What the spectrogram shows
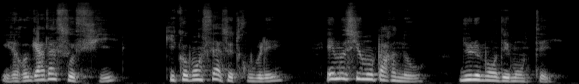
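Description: Low, husky woman narrating. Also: expressive, normal speed, dark tone. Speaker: audiobook narrator. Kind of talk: scripted narration of a detective novel.

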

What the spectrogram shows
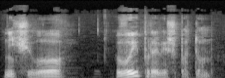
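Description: A man's voice: deep voice, wildly swooping pitch, measured pace, creaky, dark tone, breathy edge, no room sound, full character voice. A man voicing a stern young man who speaks curtly and mockingly.

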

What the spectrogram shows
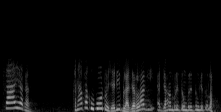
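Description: A man's voice: extremely high pitch, big pitch swings, fast talker. A middle-aged male pastor giving a casual, joking sermon with lots of rhetorical questions. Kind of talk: conversational sermon with Q&A. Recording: tinny lo-fi recording.

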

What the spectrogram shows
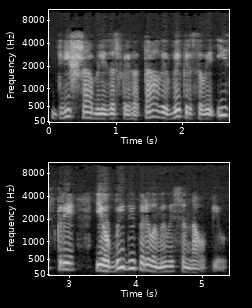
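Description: A male narrator reads a battle-filled historical tale with dramatic pacing, his voice sitting slightly high for a man. The recording is dull and lo-fi, very dry, with no room sound. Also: expressive, moderate pace, no room sound. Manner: dramatic storytelling. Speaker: audiobook narrator. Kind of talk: scripted narration.

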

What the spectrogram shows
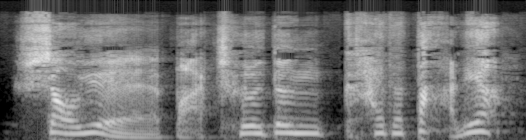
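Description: A man narrating a story for a storytelling broadcast in a slow, expressive way. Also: high-pitched, husky.

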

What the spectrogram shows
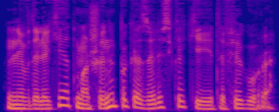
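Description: A man's voice: lowish voice, expressive, quick pace, a little mellow, dry recording. Man narrating a story, dry close sound. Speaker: audiobook narrator. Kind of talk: scripted narration.

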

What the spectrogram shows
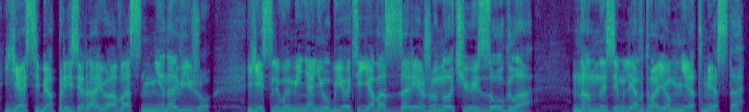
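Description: A man's voice: on the high side, very animated, fairly quick, a bit bright, no echo, clean studio sound. A man voicing a proud, desperate young male officer in an audiobook, tense and defiant.

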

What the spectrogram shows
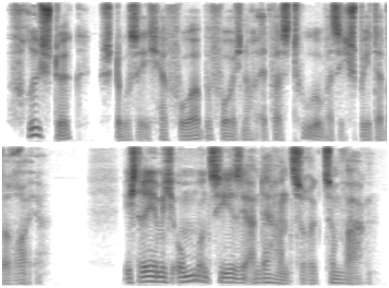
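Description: Very deep, gravelly male narrator. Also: normal speed, dry recording, lo-fi sound. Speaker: audiobook narrator. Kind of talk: first-person novel narration.

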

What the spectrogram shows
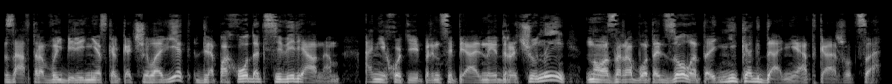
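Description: A man's voice: on the low side, lively intonation, moderate pace, hardly any pauses, sharp tone, no room sound, studio quality. A man voicing a playful, sly male ghoul mentor who teases his pupil, in an audiobook. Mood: practical. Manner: teasing, amused. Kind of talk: audiobook character voice.

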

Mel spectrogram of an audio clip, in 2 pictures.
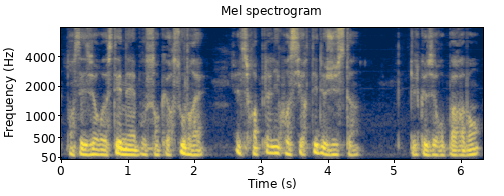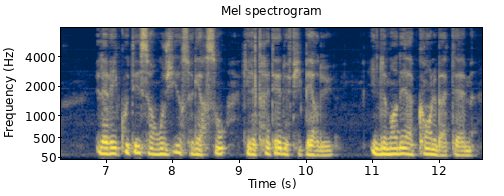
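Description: A man narrates a classic novel as an audiobook. His reading is measured and expressive. His voice sounds mellow and warm, with a husky edge and a middle pitch.

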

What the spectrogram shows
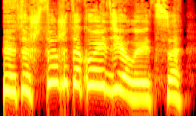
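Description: A woman's voice: sits high, sing-song, moderate pace, dry recording, clean studio sound, voice pushed up. A woman voicing an indignant neighbor woman, breathless with outrage. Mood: outraged.

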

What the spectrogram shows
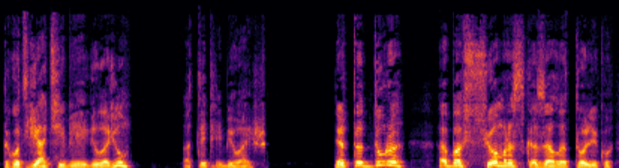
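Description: Guy doing a snappy flippant young dude, higher voice, quick temper, dry audiobook sound. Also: sing-song, slightly rough, no echo. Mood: irritated. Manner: sharp, quick-tempered, joking. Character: flippant, irritable young man caught in trouble.

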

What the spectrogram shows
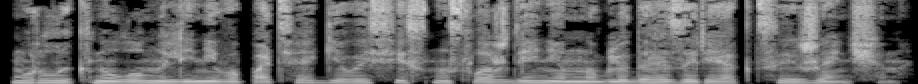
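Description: A woman's voice: sits low, fairly even intonation, a little fast, dark tone, no room sound. Brief: woman audiobook narrator, dramatic reading, dry studio sound. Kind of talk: scripted story narration.

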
